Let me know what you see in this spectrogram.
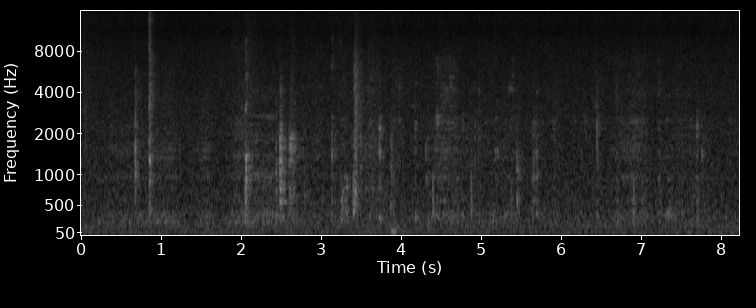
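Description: Faint, irregular mouth clicks of a person biting into and chewing a soft melon pan bun, busiest in the first half and sparser after.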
